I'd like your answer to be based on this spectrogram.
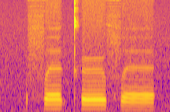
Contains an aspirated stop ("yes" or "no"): yes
